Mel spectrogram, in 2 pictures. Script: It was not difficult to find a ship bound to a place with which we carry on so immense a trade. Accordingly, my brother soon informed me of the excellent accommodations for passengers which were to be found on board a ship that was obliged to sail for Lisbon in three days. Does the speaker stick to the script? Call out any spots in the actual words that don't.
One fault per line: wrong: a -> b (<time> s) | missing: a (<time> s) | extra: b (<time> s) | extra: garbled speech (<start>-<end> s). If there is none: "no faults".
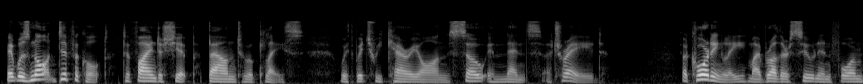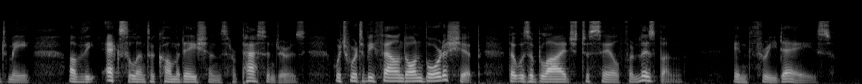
no faults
